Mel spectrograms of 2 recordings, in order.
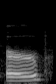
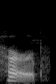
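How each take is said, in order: First: "herb" with the H silent, as "erb"; slow, low "herb" starting on the vowel; American "herb". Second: "herb" with the H sounded at the start; slow, low "herb" with a breathed H; British "herb". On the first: Player explaining what Americans say, H-less "herb". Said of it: "we drop the H". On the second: Player explaining what Brits say, "herb" with its H. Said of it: "but Brits will say it". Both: Shown as a demonstration.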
